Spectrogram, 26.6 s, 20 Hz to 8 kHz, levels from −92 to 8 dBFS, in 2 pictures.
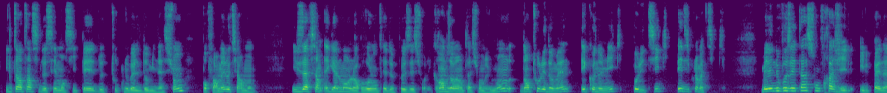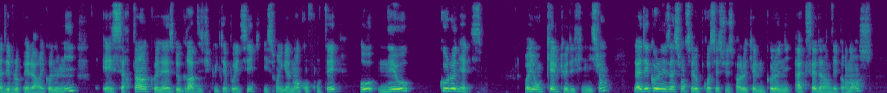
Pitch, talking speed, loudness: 205 Hz, 165 wpm, -23 LUFS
